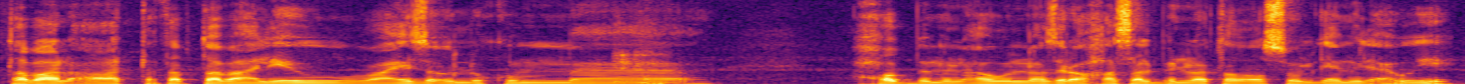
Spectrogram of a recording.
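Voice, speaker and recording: A man's voice: medium pitch, monotone, fairly quick, dark tone, clear, resonant tone. A man with an Egyptian Arabic accent narrating a playful farm vlog, telling funny stories about talking with the animals. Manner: playful, acts out talks with animals. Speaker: vlogger. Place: farm in the countryside.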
